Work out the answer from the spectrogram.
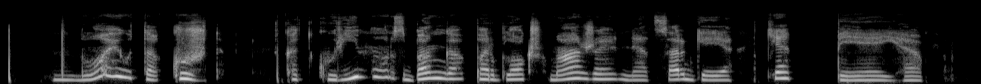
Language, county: Lithuanian, Vilnius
